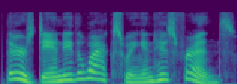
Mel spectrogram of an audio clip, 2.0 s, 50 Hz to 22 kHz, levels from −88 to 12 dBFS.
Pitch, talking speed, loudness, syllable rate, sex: 235 Hz, 210 wpm, -16 LUFS, 5.4 syllables/s, female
